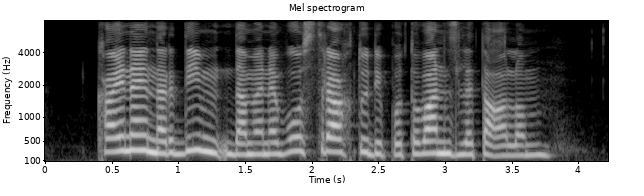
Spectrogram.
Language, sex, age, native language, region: Slovenian, female, 18-29, Slovenian, Carinthia region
